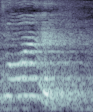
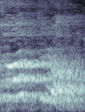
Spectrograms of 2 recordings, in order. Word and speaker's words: চৈত্র: তাহলে কি উচ্চারণটা কি হবে? চয়ে। এটা কিন্তু হবে না, হবে হলো চৈত্র।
